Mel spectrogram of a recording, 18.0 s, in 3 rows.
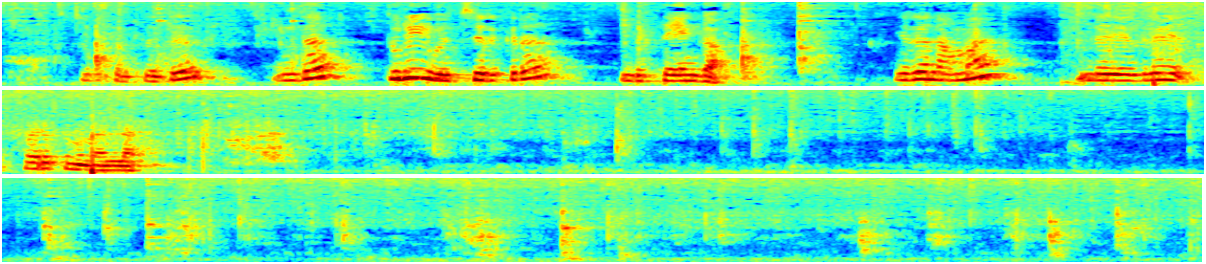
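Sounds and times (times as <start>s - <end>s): coconut sizzling in oil: 0.0s - 18.0s
spoon scraping pan: 6.9s - 7.6s, 12.2s - 18.0s.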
